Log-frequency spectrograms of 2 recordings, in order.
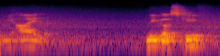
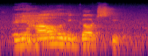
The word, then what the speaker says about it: Michal Ligocki: interview of our dear Michal Ligocki, I think I said it right. You didn't. Fuck. Michal Ligocki. Much better.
